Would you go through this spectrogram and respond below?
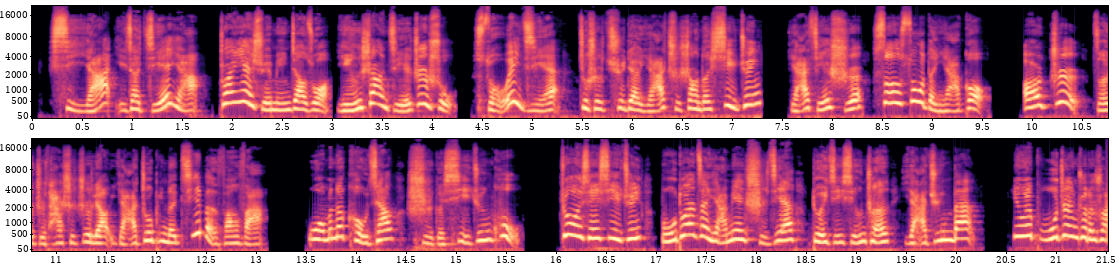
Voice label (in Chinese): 诙谐俏皮女声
